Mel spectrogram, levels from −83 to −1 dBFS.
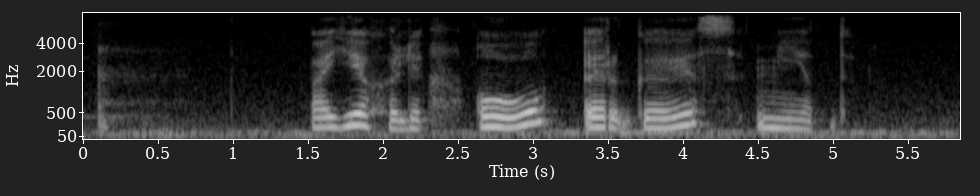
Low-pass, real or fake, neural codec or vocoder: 7.2 kHz; real; none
